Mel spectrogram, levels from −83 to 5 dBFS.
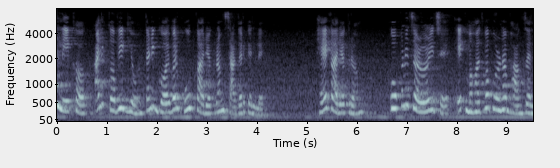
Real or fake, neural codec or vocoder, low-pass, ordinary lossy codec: real; none; 7.2 kHz; AAC, 48 kbps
